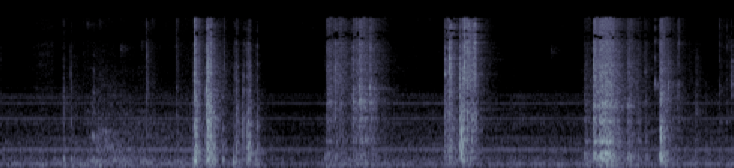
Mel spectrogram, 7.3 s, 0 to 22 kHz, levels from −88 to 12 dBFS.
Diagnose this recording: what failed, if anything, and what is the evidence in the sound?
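Codec stage: throughout, the sound is swirly, smeared and hollow, with blurred attacks and nothing above 14 kHz. This is likely generation loss, consistent with around four AAC-LC passes near 64 kbit/s, each requantising on a shifted frame grid. One encode would sound cleaner.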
